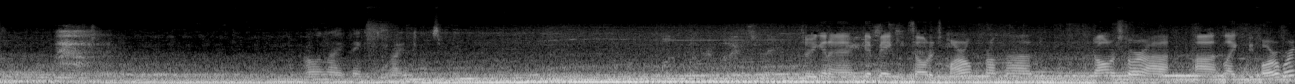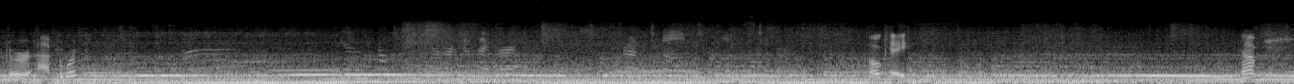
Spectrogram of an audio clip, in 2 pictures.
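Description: A bus engine rumbles low and steadily from inside the bus.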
